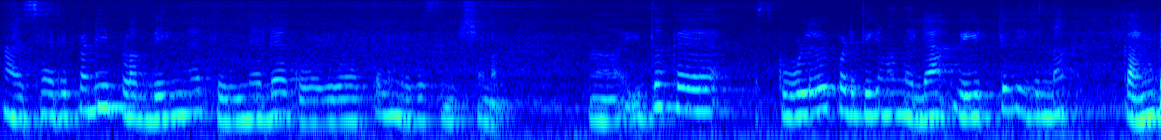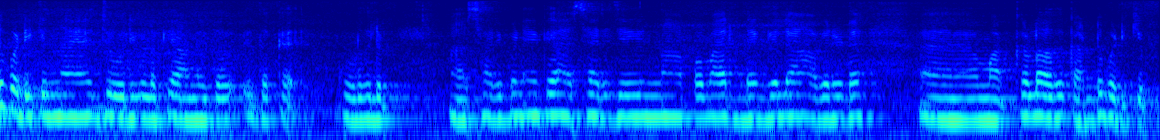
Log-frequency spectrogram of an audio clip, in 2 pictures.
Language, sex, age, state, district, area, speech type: Malayalam, female, 60+, Kerala, Idukki, rural, spontaneous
